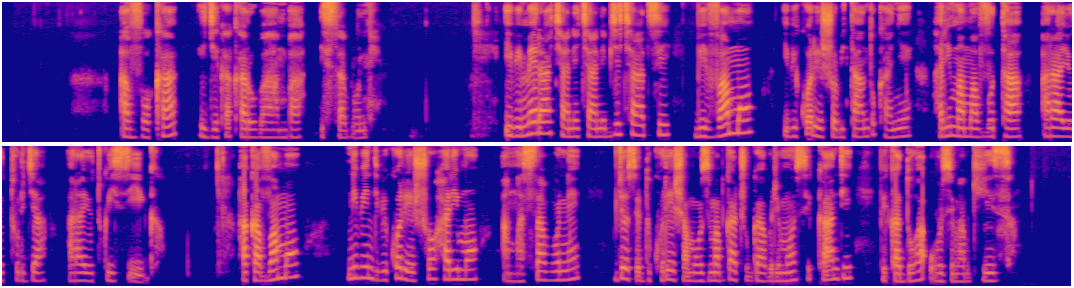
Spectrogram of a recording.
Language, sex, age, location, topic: Kinyarwanda, female, 25-35, Kigali, health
